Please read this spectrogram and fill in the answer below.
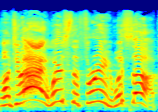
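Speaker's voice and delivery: loud, high mock outrage; indignant protest. Patient protesting the count that skipped three, indignant.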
